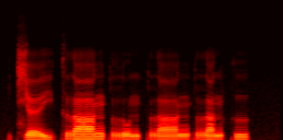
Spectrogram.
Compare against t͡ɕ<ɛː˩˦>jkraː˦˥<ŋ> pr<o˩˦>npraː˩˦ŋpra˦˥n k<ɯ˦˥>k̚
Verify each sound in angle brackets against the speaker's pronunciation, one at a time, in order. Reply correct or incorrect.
correct, correct, correct, correct

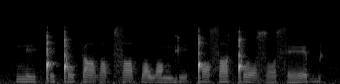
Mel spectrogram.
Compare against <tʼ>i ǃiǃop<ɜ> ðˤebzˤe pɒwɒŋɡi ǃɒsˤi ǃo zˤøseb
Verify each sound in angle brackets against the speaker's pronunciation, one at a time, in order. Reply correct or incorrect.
incorrect: n, incorrect: æ

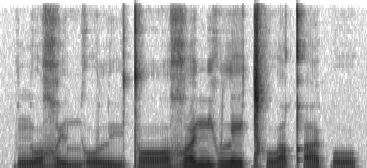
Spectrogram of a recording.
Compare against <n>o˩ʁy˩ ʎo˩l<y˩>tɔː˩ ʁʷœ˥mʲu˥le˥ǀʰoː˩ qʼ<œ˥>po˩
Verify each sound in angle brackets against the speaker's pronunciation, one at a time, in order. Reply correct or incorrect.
correct, correct, incorrect: œ˩

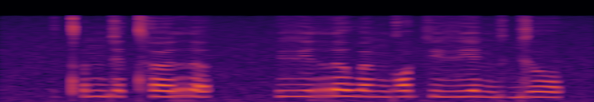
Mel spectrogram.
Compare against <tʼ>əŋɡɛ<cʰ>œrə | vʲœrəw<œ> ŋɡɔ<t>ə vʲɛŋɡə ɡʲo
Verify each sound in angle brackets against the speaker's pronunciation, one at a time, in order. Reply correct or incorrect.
correct, incorrect: tʰ, correct, incorrect: kʲ

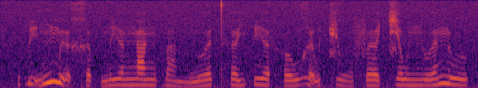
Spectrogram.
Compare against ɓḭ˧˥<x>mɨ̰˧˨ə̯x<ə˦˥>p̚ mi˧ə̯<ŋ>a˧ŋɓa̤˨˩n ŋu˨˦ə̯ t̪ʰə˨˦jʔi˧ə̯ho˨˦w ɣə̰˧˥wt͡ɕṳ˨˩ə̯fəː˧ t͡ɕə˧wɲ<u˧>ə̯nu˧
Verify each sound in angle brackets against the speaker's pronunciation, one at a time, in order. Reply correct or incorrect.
incorrect: ŋ, incorrect: ə˨˩, correct, incorrect: u˨˦

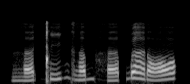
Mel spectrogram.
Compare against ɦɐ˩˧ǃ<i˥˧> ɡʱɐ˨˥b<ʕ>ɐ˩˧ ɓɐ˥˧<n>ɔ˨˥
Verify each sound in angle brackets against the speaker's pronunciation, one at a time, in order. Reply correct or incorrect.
incorrect: i˨˥, incorrect: h, incorrect: ɾ

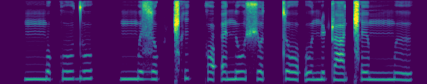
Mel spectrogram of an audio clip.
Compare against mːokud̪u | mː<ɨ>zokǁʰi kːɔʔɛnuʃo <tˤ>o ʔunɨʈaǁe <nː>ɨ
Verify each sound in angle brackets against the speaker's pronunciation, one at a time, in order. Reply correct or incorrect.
correct, incorrect: tː, incorrect: mː

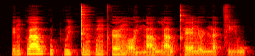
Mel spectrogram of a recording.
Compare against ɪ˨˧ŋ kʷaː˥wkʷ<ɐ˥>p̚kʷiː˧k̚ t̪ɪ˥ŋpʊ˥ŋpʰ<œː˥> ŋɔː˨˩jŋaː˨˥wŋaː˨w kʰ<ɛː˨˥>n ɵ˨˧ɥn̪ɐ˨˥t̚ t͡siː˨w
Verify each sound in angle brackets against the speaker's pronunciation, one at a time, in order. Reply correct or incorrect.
incorrect: ɐ˨˥, correct, incorrect: ɛː˥

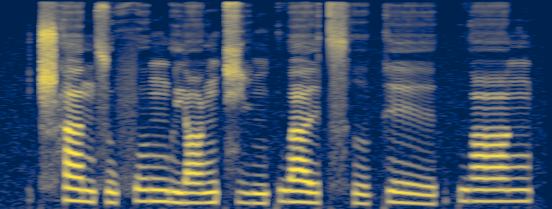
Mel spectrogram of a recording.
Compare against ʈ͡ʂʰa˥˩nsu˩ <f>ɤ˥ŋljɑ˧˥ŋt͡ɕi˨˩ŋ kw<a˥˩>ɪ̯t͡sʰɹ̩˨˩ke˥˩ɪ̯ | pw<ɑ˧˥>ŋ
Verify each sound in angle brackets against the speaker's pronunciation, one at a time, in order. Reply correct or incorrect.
correct, correct, incorrect: ɑ˥

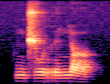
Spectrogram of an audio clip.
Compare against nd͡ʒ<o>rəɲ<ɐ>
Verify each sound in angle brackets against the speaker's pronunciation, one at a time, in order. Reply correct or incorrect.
correct, incorrect: ɑ

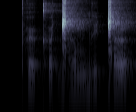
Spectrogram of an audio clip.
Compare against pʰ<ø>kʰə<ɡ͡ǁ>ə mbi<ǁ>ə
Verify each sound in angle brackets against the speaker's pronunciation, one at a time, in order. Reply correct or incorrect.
correct, correct, correct

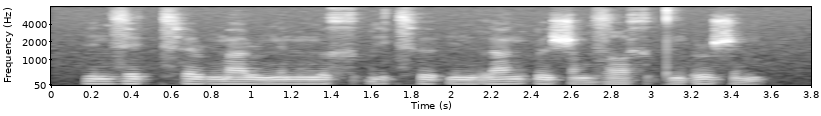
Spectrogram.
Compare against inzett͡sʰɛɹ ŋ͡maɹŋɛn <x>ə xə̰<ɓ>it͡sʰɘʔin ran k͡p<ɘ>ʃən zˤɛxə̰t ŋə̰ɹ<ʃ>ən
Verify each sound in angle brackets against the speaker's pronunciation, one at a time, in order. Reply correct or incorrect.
incorrect: ŋ, correct, correct, correct

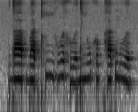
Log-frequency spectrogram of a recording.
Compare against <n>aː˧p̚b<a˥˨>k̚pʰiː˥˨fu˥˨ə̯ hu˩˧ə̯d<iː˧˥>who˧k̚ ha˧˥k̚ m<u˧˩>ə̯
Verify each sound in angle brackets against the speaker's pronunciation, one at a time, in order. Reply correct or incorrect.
incorrect: d, incorrect: a˧˩, correct, correct

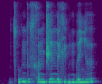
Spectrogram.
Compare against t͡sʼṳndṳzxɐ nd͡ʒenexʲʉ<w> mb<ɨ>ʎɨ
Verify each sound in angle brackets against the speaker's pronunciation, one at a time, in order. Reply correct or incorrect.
incorrect: b, incorrect: e

